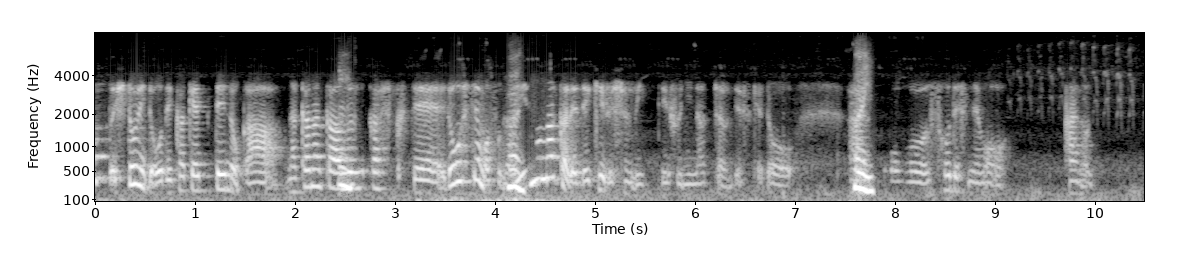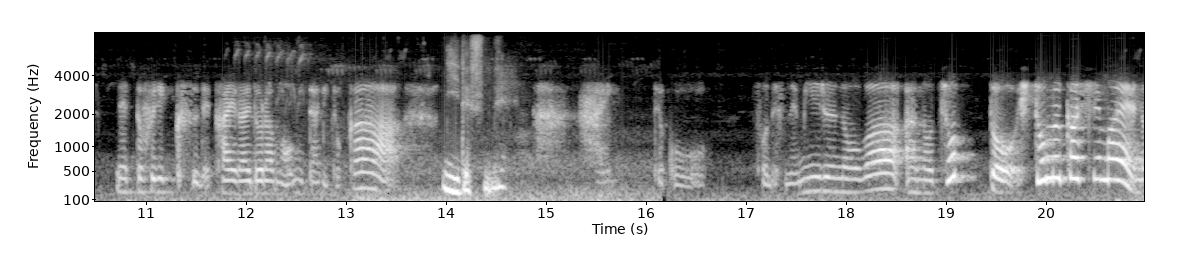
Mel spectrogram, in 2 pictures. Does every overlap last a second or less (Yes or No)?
Yes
